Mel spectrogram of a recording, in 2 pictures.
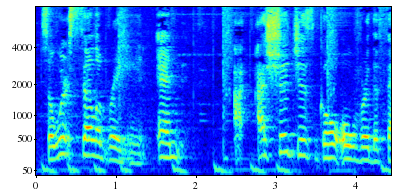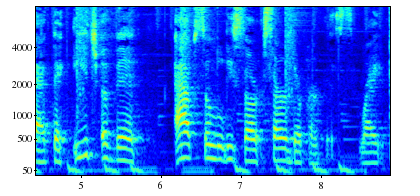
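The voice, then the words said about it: Strained, mostly lost voice. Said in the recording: “My voice is actually kind of gone”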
